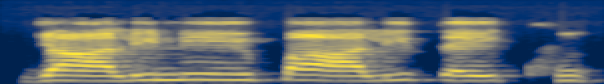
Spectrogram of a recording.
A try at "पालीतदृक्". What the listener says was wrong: तुम्ही पालीतक म्हणताय तस नाही पालीत दक अस म्हणा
